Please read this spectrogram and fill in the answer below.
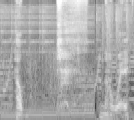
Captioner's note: laughs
